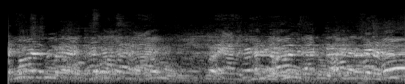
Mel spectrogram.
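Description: People talking in a crowded room, their voices overlapping into unclear chatter.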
